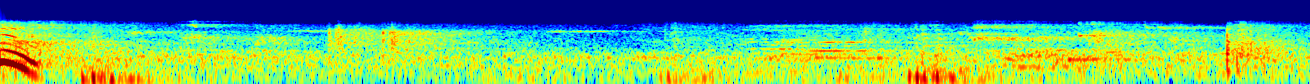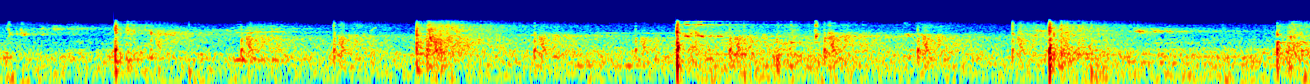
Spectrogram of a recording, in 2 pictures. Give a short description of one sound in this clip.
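Rackets strike a shuttlecock back and forth in a large echoing hall.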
